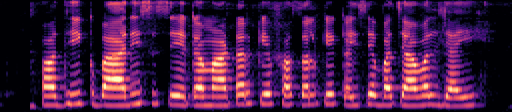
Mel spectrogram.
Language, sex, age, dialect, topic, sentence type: Bhojpuri, female, 18-24, Western, agriculture, question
